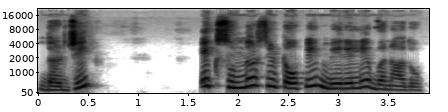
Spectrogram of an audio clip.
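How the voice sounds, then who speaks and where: A cheeky, hot-tempered little rat from a children's storybook, voiced by a woman. He speaks high and bossy, boasting about himself and drawing out his threats slowly in a sing-song. The tone stays soft and mellow. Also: sing-song, full character voice.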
